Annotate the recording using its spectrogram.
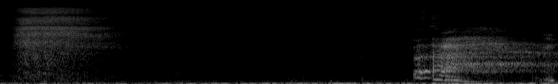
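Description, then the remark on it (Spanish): A deep breath drawn in sharply, then a few seconds of near silence while it is held, as when taking out the trash, ending in a loud rushing release of air. No one speaks. “¿Y eh, aguanto mi respiración hasta botar toda la basura, cerrar la puerta porque no quiero leer ni un poquito de la basura.”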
